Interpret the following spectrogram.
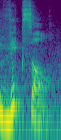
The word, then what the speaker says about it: VCSEL: so you know like we call it vixel that's apparently how it's pronounced it's a vertical cavity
